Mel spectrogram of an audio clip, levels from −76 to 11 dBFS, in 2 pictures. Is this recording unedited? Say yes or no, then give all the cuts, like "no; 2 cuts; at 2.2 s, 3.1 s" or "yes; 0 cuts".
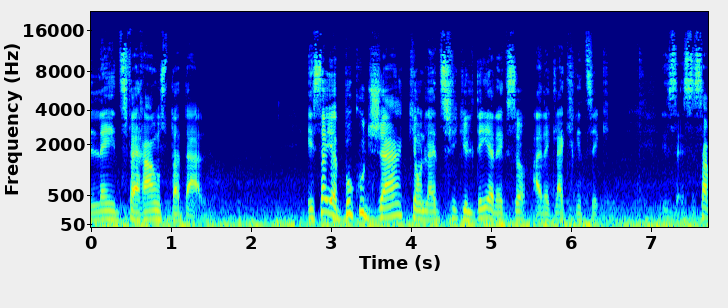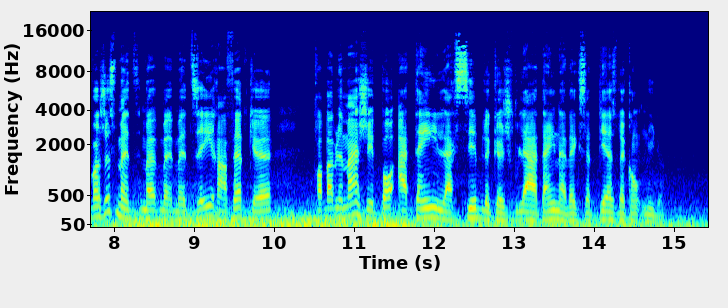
no; 1 cut; at 7.1 s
